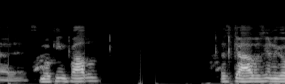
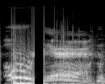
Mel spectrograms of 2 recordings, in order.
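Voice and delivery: booming mascot yell, pitched up; Kool-Aid Man; 8 semitones higher, 15 dB louder than usual. Acted. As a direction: burst in with a huge, drawn-out cheer. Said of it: "Kool-Aid, Kool-Aid man".

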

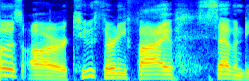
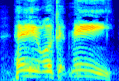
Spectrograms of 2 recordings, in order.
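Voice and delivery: higher-pitched pretend yell for attention; mock yell; 8 semitones higher, 4 dB louder than usual. Rusty trunk yells at the owner for attention, mock yell. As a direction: give the car flaw a mildly yelling voice. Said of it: "yelling at you".

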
